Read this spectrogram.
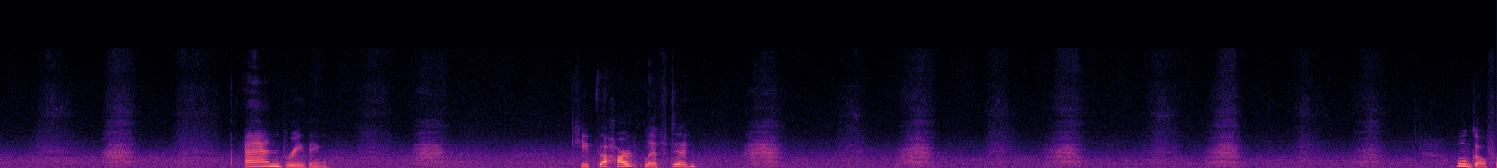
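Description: A young woman breathes slowly and audibly in and out.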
